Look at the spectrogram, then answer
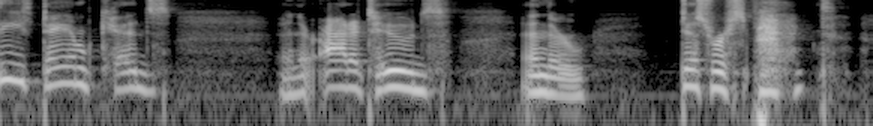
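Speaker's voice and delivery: put-on cranky, grumbling, griping old person voice. Joking about feeling old after rude service, imitating a grumpy old person. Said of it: "that's when I felt like an old person".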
